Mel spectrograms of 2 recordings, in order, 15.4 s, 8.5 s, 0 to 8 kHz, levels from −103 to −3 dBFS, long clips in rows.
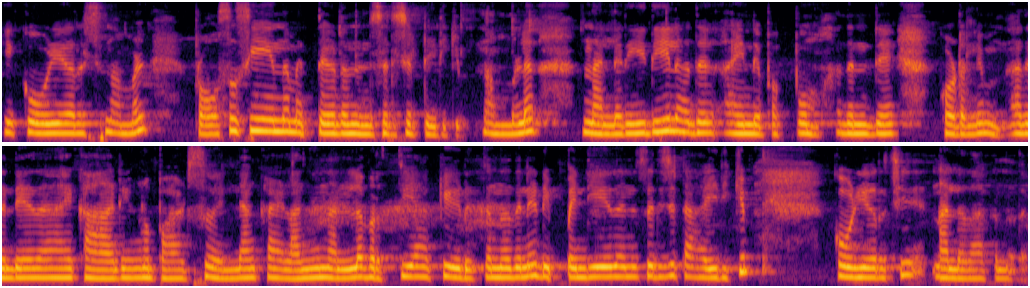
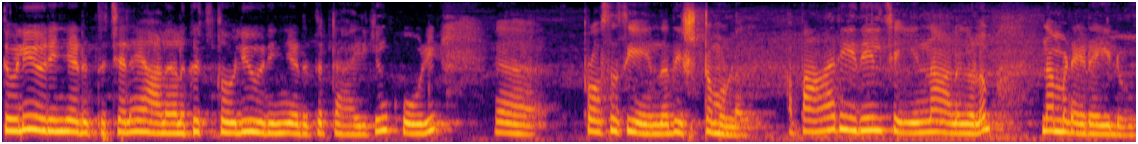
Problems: background sounds at intervals, low volume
